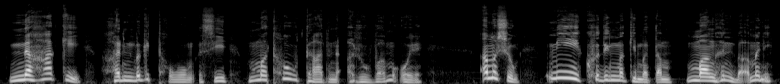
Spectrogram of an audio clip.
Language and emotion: Manipuri, angry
